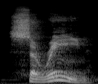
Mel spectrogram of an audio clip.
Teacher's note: Again, stress is on the second syllable.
